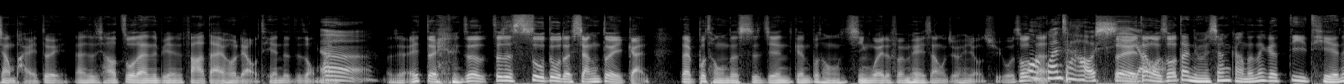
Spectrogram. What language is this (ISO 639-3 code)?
zho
